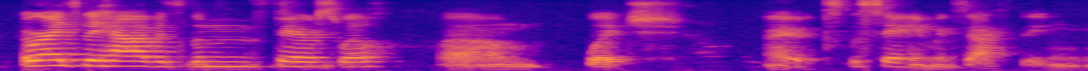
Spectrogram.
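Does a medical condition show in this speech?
No.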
